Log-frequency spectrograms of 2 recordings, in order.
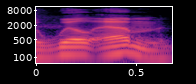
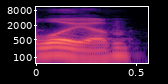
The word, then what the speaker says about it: Willem: saying it wrong but it is will m dafoe not william stop selling william willem's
